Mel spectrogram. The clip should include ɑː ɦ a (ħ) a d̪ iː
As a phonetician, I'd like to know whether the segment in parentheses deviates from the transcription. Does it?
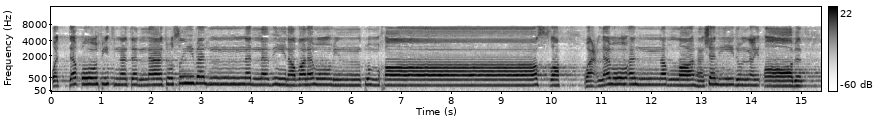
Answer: yes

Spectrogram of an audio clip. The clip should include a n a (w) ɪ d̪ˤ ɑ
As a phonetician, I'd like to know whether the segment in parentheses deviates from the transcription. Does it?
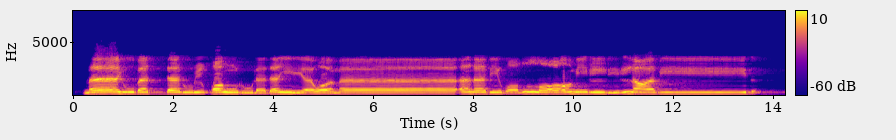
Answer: yes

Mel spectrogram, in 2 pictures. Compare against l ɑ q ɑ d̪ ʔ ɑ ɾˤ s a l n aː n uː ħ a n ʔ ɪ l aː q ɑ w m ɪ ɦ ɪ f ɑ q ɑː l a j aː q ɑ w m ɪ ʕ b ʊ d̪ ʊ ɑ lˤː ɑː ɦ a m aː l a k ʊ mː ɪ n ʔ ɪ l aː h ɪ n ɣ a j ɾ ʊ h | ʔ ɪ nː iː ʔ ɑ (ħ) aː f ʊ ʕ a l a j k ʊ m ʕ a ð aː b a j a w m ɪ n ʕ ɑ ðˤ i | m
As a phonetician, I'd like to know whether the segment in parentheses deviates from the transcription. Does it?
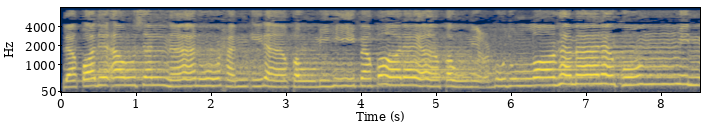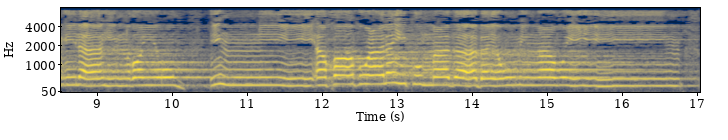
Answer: yes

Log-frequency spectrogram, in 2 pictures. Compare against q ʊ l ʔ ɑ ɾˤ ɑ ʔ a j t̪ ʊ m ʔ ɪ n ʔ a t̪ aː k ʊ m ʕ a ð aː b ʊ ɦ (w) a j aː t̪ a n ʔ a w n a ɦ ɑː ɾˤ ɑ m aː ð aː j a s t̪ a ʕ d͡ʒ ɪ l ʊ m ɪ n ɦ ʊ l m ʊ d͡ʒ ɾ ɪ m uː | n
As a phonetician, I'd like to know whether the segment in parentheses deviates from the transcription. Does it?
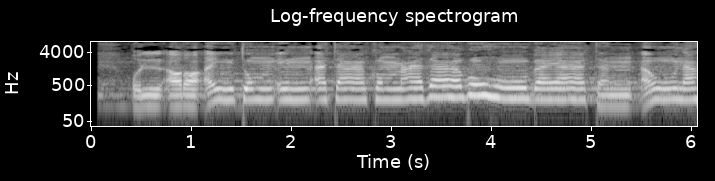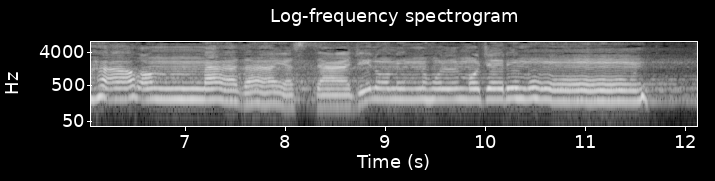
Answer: yes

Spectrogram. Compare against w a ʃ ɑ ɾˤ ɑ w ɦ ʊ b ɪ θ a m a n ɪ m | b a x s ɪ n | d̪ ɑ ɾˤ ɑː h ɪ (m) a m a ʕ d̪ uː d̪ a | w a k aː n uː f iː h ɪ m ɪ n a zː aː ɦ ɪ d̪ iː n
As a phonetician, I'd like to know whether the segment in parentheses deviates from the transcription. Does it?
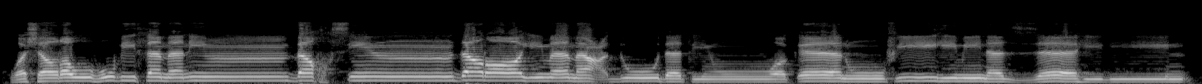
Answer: no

